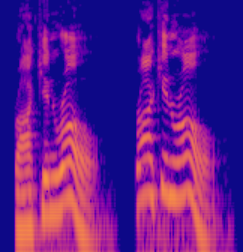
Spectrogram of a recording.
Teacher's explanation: Usually in everyday spoken English, and is pronounced like an or just the N sound. So if I say that I like rock and roll, I would normally pronounce that as rock and roll, rock and roll.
